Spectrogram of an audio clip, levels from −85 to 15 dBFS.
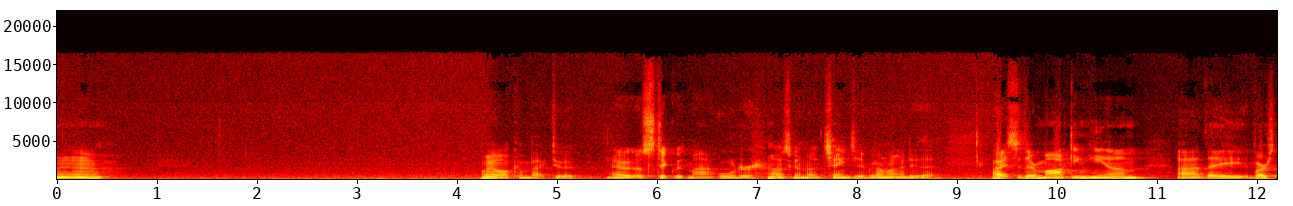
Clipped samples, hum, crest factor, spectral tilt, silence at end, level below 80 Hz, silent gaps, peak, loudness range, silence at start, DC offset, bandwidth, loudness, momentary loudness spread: under 0.1%; none; 20 dB; -5 dB/octave; 0 s; -48 dBFS; none; 0 dBFS; 13 LU; 0 s; under 0.1%; 17 kHz; -20 LUFS; 21 LU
